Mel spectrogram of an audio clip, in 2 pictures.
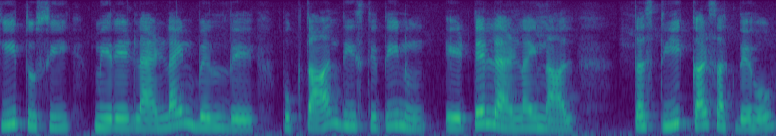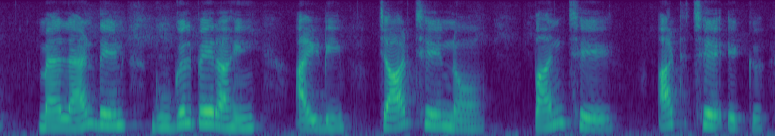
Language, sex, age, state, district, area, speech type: Punjabi, female, 18-30, Punjab, Jalandhar, urban, read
